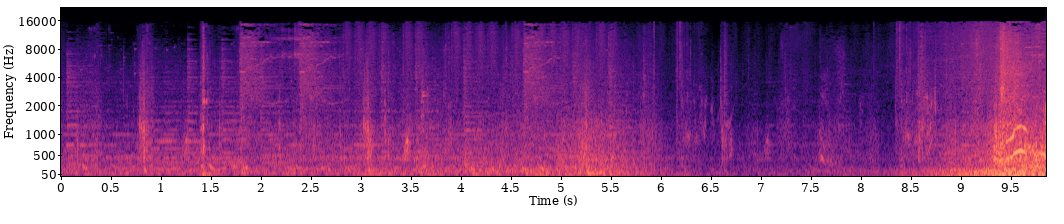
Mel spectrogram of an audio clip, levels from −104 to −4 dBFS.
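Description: Zipper noise, 8.19 to 9.13 s: the level shifts about 20 dB in unsmoothed steps of about 1 dB, roughly twenty a second, each ticking.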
